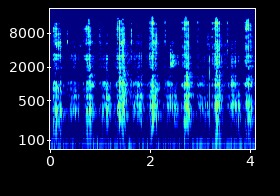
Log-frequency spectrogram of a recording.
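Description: Faint, irregular snips of large dressmaking shears cutting through four layers of woolen knit fabric, about one or two cuts a second.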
